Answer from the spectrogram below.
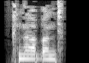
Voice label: "knabbernd", German; adjectives

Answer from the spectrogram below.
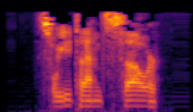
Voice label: "sweet-and-sour", English; adjectives

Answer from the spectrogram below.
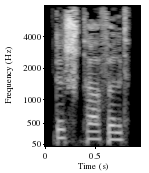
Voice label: "gestaffelt", German; adjectives

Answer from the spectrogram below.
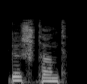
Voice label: "gestammt", German; adjectives

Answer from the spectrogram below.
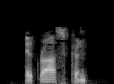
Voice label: "Etruscan", english; adjectives

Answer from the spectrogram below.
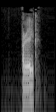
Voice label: "prick", English; nouns

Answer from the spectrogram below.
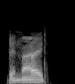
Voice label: "denied", english; adjectives

